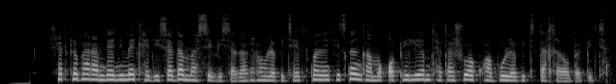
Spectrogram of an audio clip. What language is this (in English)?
Georgian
